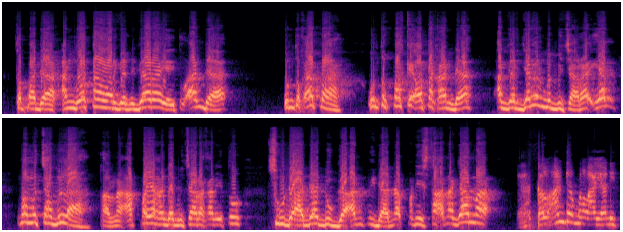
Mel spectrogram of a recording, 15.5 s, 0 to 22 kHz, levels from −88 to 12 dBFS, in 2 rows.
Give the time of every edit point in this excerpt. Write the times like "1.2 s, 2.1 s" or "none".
14.3 s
